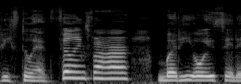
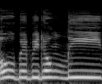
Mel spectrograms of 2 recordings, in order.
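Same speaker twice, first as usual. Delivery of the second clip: mock pleading, high-pitched begging voice; 7 semitones higher, 4 dB louder than usual. Retelling a boyfriend asking her not to leave: imitating someone begging. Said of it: "You was just begging me not to leave".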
